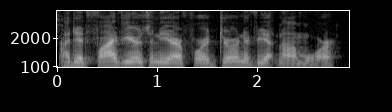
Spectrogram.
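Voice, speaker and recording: A man's voice: mid-range voice, steady tone, a little fast, clean tone, no echo, narrow, tinny audio. A man in his seventies, from Canada and raised in Massachusetts, telling his life story as an interview guest in a rambling, folksy way, seated in a studio. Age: 70s. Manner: rambling, folksy anecdotes with restarts. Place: indoor studio set, seated.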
